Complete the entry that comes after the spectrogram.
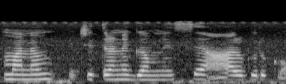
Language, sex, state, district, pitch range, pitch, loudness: Telugu, female, Andhra Pradesh, Chittoor, 215-275 Hz, 230 Hz, -17 LUFS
